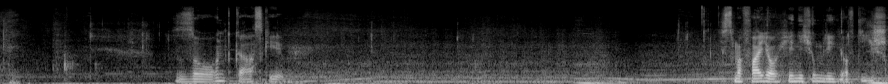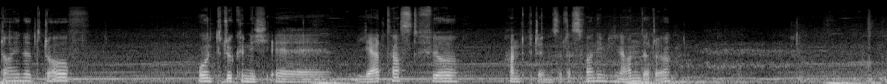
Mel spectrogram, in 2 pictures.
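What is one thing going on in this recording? A car engine roars and revs higher as it speeds up.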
